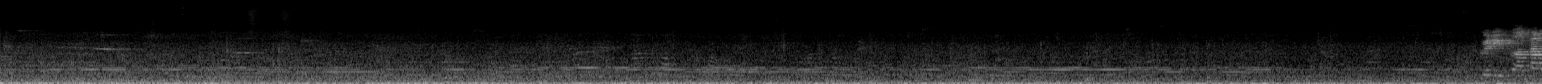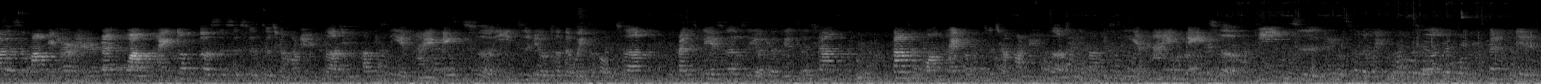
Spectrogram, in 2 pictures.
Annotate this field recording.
From the station lobby, Then went to the station platform floor entrance, And from the crowd of passengers, Station broadcast messages, Binaural recordings, Sony PCM D50 + Soundman OKM II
